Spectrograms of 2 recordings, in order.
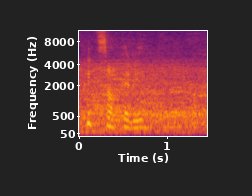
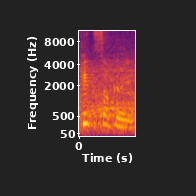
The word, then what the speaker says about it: Pizzoccheri: It's fantastic, and for those that don't know, Wanda's recipe, you'll have to pronounce it for me because I'm not so good with the Italian. Pizzoccheri. Pizzoccheri.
